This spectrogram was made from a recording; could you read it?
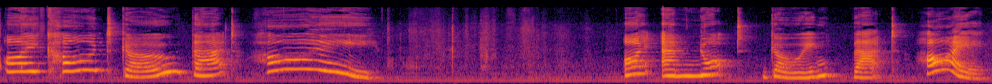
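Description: A woman voicing a timid, anxious female cat in a children's storybook, with drawn-out wailing protests. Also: very high voice, big pitch swings, fairly bright tone, slight background noise, pitched above the performer's own voice, exaggerated voice. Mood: anxious, refusing.

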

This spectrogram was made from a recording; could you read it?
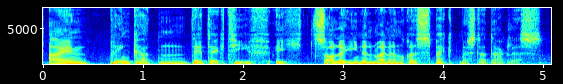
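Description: An actor playing a dry, condescending master detective with formal speech in a German radio play. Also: male voice, low voice, huge pitch swings, unhurried, vocal fry, a bit bright, full character voice. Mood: dry, superior.

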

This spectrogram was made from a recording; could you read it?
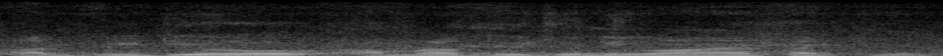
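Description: A young man talks casually to viewers as a live streamer. His voice sits a little high for a man. Clear background noise runs through the recording. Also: fairly even intonation, moderate pace.

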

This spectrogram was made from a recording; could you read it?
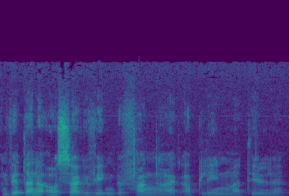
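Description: A resigned lawyer in a crime radio drama. His voice is very low and subdued. He talks with gloomy fatalism. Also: lively intonation, fairly quick, fairly bright tone. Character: resigned, gloomy male lawyer under suspicion.

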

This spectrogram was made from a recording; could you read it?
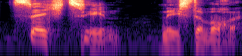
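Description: An actor playing a dry, practical miller father, gruff and wry but fond, in a fairy-tale radio play. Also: low-pitched, wildly swooping pitch, extremely slow, exaggerated voice.

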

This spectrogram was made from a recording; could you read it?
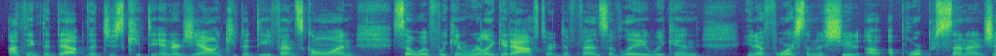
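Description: A woman in her forties, a basketball coach, talking quickly and energetically at a postgame press conference, with many fillers and restarts, into a table microphone. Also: on the low side, fairly bright tone. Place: press room before a sponsor backdrop. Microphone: table microphone in front.

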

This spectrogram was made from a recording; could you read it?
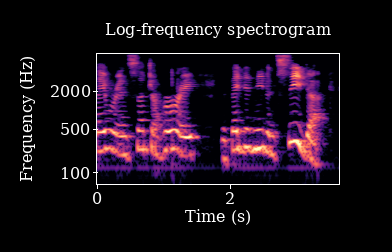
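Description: A woman in her sixties reading a children's story aloud in an expressive, deliberate way. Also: on the high side. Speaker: storybook reader. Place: home dining room, indoors. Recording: roomy echo, distant room microphone.

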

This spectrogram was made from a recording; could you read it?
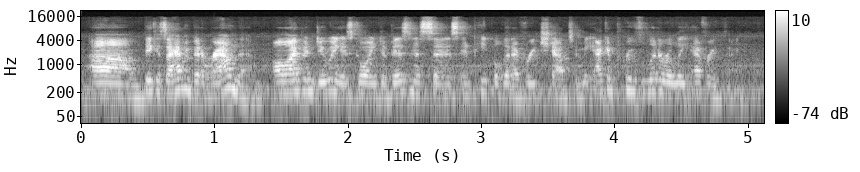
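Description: A middle-aged American woman hosts a casual livestream from home. Her voice sits a little low and she talks quickly, pressing her points with indignant emphasis and repeating herself. Clear background noise runs under the phone recording. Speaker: live stream host. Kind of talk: casual livestream commentary, chatting with viewers. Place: small living room, indoors.

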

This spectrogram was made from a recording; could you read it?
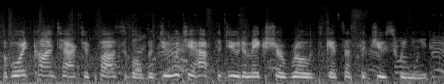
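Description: A woman's voice: on the low side, steady tone, fairly quick, natural voice. Actress for woman agent commander in a video game. Wry, controlled, matter-of-fact briefings. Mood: businesslike, wry. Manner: businesslike, dry. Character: composed, dryly wry female agent commander. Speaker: mission commander.

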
